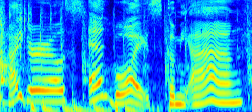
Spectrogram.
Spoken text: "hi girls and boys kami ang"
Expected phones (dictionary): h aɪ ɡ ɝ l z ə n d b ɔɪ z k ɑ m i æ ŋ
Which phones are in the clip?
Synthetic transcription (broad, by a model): h aɪ ɡ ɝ l s ə n d b ɔɪ s k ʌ m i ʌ ŋ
